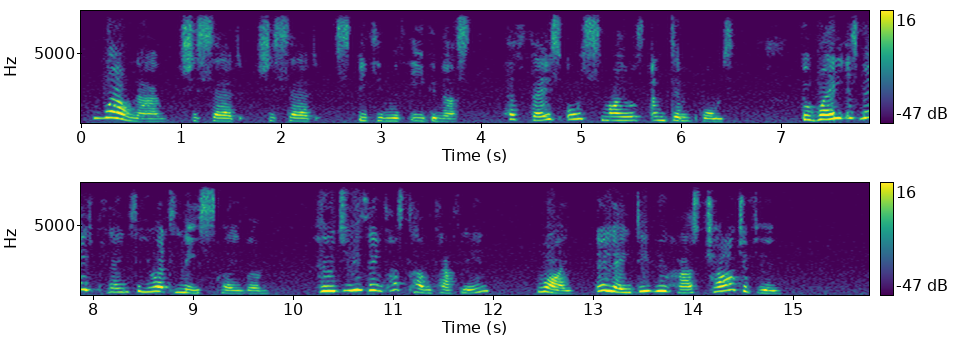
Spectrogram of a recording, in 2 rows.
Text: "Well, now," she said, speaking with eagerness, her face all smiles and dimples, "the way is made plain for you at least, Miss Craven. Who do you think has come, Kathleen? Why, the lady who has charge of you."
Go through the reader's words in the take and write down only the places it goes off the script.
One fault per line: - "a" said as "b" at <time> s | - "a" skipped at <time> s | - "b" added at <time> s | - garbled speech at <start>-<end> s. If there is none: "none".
- "she said" added at 1.7 s
- "Miss" skipped at 9.2 s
